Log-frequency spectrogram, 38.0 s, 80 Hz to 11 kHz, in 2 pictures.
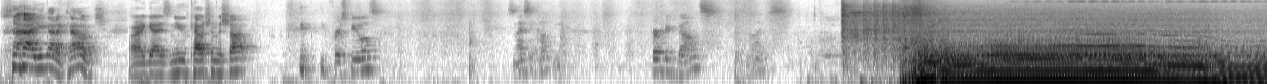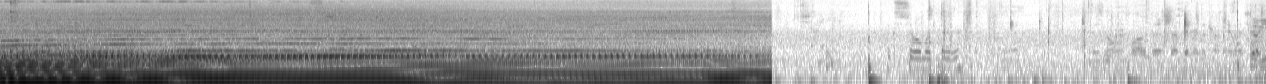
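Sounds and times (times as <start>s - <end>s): car engine starting and idling: 12.6s - 30.6s.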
